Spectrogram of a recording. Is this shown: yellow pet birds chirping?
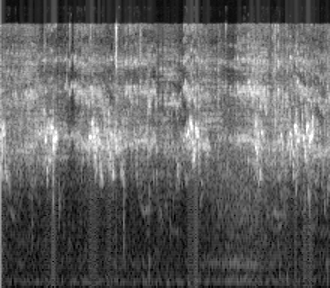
yes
